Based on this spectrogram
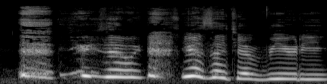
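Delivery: slow speech with words breaking through laughs. Playing with a dog at bedtime, laughing while talking. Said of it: "You got me cracking up".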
